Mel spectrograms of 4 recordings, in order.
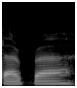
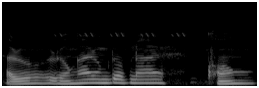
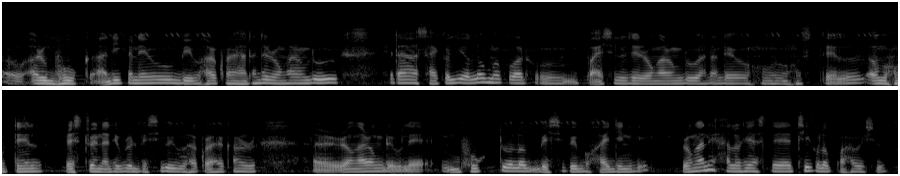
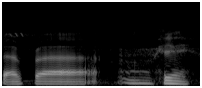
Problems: constant background noise, background conversations at intervals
